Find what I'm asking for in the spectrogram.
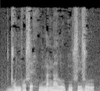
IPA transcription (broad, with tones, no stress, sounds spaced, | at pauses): d ɔ˦ ɲ ɔ˦ sʰ ɛ̰˦˨ h u˨ n ã˦˨ ŋ ä˨ l o̰˦˨ ʊ̯ p ũ˦ s e˦ z o̰˦˨ ʊ̯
